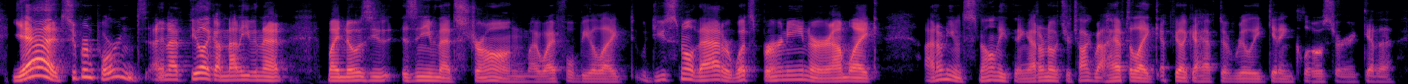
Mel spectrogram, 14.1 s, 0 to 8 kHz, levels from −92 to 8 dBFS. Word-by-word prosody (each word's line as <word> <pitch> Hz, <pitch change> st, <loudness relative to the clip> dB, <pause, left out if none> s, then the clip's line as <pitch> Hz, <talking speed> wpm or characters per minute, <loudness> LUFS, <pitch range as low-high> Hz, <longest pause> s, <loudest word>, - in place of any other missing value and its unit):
Yeah, 290 Hz, -3 st, +11 dB
it's -, -, 0 dB
super 220 Hz, +4 st, -3 dB
important, 245 Hz, -2 st, -1 dB
and 165 Hz, -, -2 dB
I 165 Hz, -, +3 dB
feel 190 Hz, +5 st, +1 dB
like 185 Hz, -4 st, +5 dB
I'm 150 Hz, -2 st, +2 dB
not 145 Hz, +1 st, +1 dB
even 145 Hz, -2 st, -3 dB
that 130 Hz, -1 st, +3 dB, 0.4 s
my 130 Hz, 0 st, +5 dB
nose 130 Hz, +1 st, 0 dB
i 135 Hz, +2 st, -5 dB
isn't 125 Hz, +3 st, -5 dB
even 130 Hz, -2 st, -1 dB
that 110 Hz, -2 st, 0 dB
strong. 115 Hz, -6 st, -2 dB
My 90 Hz, 0 st, -9 dB
wife 100 Hz, +3 st, -4 dB
will 115 Hz, -, -11 dB
be 100 Hz, -1 st, -8 dB
like, 95 Hz, -1 st, -4 dB
"D -, -, -20 dB
do 140 Hz, -, -14 dB
you 165 Hz, -, -7 dB
smell 180 Hz, 0 st, -1 dB
that 145 Hz, +4 st, +3 dB
or -, -, -1 dB
what's 160 Hz, -, -3 dB
burning?" 160 Hz, 0 st, -2 dB
Or 105 Hz, -2 st, +2 dB
I'm 115 Hz, +2 st, +3 dB
like, 115 Hz, -2 st, +2 dB, 0.4 s
"I -, -, -4 dB
don't 170 Hz, +1 st, -3 dB
even 130 Hz, -9 st, -5 dB
smell 125 Hz, +7 st, -6 dB
anything. 115 Hz, -8 st, -7 dB
I 105 Hz, -, -1 dB
don't 125 Hz, -, -3 dB
know 130 Hz, -, -1 dB
what 125 Hz, 0 st, -6 dB
you're -, -, -13 dB
talking 135 Hz, +1 st, -4 dB
about." 120 Hz, -3 st, -3 dB
I -, -, -6 dB
have 125 Hz, 0 st, +1 dB
to 125 Hz, -, -4 dB
like 110 Hz, -5 st, 0 dB
I -, -, -6 dB
feel -, -, -2 dB
like -, -, -4 dB
I -, -, 0 dB
have 100 Hz, 0 st, -8 dB
to 100 Hz, -, -10 dB
really 100 Hz, 0 st, -6 dB
get 95 Hz, +1 st, -8 dB
in 95 Hz, 0 st, -10 dB
closer 90 Hz, -, -9 dB
and 90 Hz, -1 st, -18 dB
get -, -, -8 dB
a 85 Hz, -1 st, -12 dB
125 Hz, 275 wpm, -25 LUFS, 100-150 Hz, 0.4 s, Yeah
